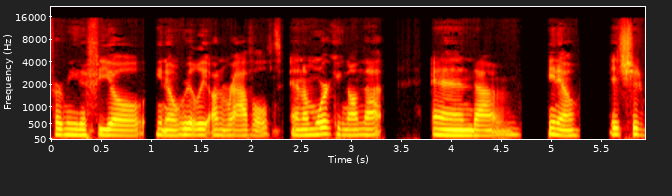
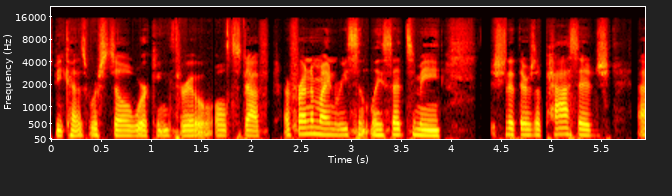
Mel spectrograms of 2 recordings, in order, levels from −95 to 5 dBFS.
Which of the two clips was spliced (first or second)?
second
